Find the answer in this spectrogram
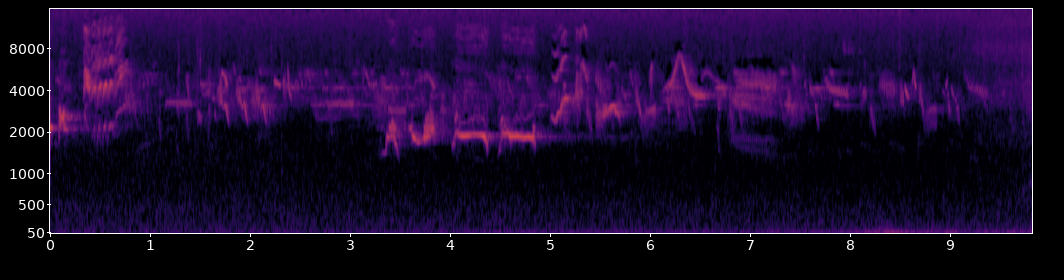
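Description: Common blackbird song: quiet fluted whistles mixed with rapid high twittering phrases, over a steady low rumble of background noise.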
